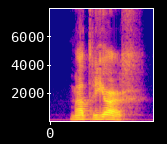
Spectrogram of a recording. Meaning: matriarch
- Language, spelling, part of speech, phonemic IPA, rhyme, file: Dutch, matriarch, noun, /ˌmaː.triˈɑrx/, -ɑrx, Nl-matriarch.ogg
